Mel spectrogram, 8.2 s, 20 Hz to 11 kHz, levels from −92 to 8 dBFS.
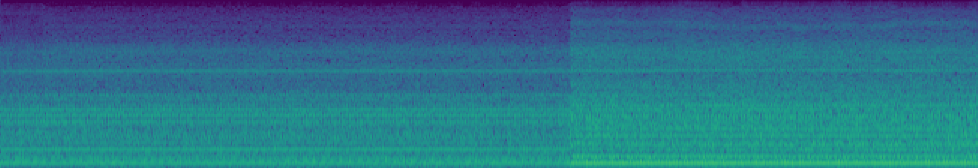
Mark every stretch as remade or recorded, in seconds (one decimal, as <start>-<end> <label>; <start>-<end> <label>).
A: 0.0-8.2 recorded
